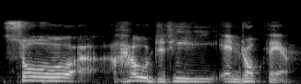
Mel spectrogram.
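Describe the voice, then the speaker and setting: A bemused, easygoing Irish man from a comic radio play, played by an actor. His voice is bright and forward, on a slightly muffled recording, as he looks on curiously. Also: medium pitch, expressive, slow pace, full character voice. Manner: bemused running commentary.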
